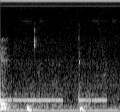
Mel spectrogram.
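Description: A few faint computer clicks, from a keyboard or mouse, about half a second in and again later, over a faint steady electrical hum.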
